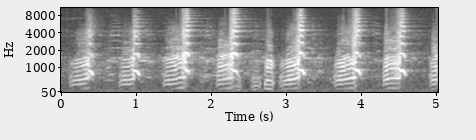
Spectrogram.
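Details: During a nest fight in Decorah on 1 April 2024, Canada geese, the resident mother and father, drive off an intruding female. Rapid harsh honks, about eight in five seconds, come in an uneven, agitated series.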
